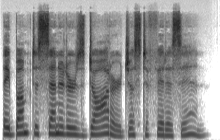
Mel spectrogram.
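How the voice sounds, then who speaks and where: A woman's voice: lowish voice, normal speed, a little mellow, no room sound, natural voice. Woman narrator as spoiled young bride for a storybook drama: syrupy, smug, cutting, very dry close sound. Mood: smug, fake sweet. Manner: syrupy mockery turning to cold commands. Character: catty young bride, fake-sweet, sharp and condescending.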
